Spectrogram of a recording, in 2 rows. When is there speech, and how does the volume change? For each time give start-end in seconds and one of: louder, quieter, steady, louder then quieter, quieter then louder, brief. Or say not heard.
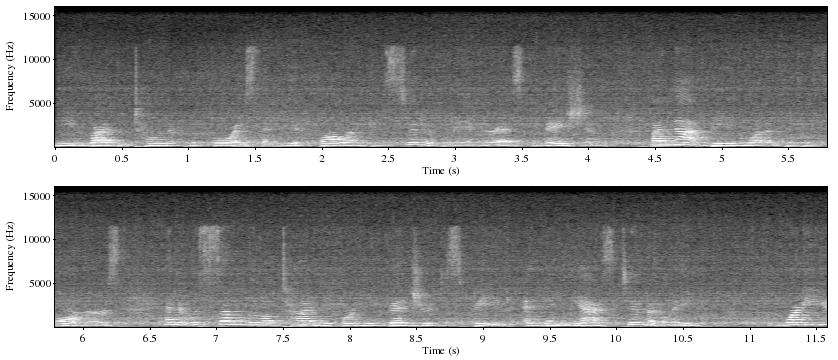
0.0-11.5 steady.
